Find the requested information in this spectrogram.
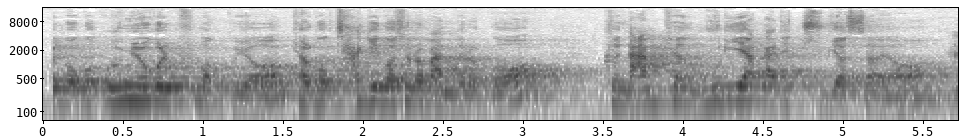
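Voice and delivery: ordinary talk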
